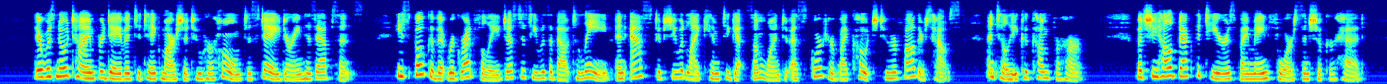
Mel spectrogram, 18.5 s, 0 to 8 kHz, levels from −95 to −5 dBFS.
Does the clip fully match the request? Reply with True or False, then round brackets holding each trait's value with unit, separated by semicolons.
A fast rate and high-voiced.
True (220 wpm; 205 Hz)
